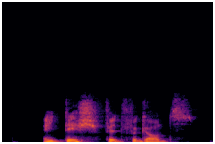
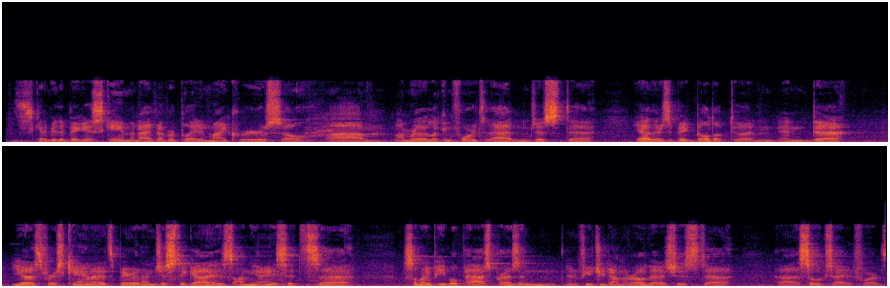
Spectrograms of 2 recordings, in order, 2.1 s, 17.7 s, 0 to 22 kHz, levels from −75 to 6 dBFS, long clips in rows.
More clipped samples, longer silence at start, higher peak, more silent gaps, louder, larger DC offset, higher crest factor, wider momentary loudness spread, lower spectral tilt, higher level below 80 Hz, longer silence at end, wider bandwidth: neither; first, 0.4 s vs 0.05 s; second, -8 dBFS vs -2 dBFS; neither; about the same, -25 LUFS vs -23 LUFS; neither; about the same, 20 dB vs 22 dB; about the same, 11 LU vs 12 LU; first, -6 dB/octave vs -3 dB/octave; about the same, -58 dBFS vs -54 dBFS; first, 0.2 s vs 0 s; second, 7.6 kHz vs 10.5 kHz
